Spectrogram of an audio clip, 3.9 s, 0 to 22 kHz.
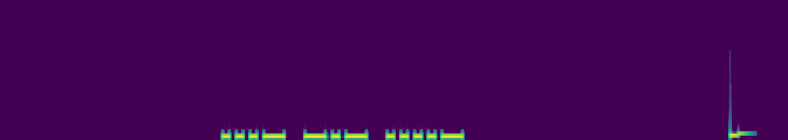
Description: Morse code, heard as a keyed tone, about 36 wpm, 700 Hz. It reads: VK4
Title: Callsign Prefixes for Top 50 DXCC - 35wpm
